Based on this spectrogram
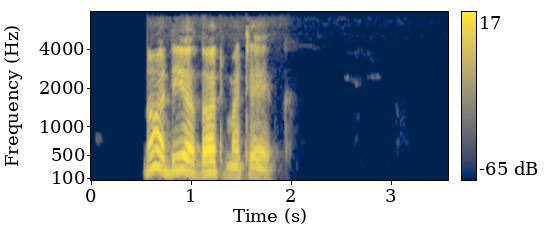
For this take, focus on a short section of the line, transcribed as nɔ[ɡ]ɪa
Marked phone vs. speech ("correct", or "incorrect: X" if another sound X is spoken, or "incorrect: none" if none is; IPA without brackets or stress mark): incorrect: d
